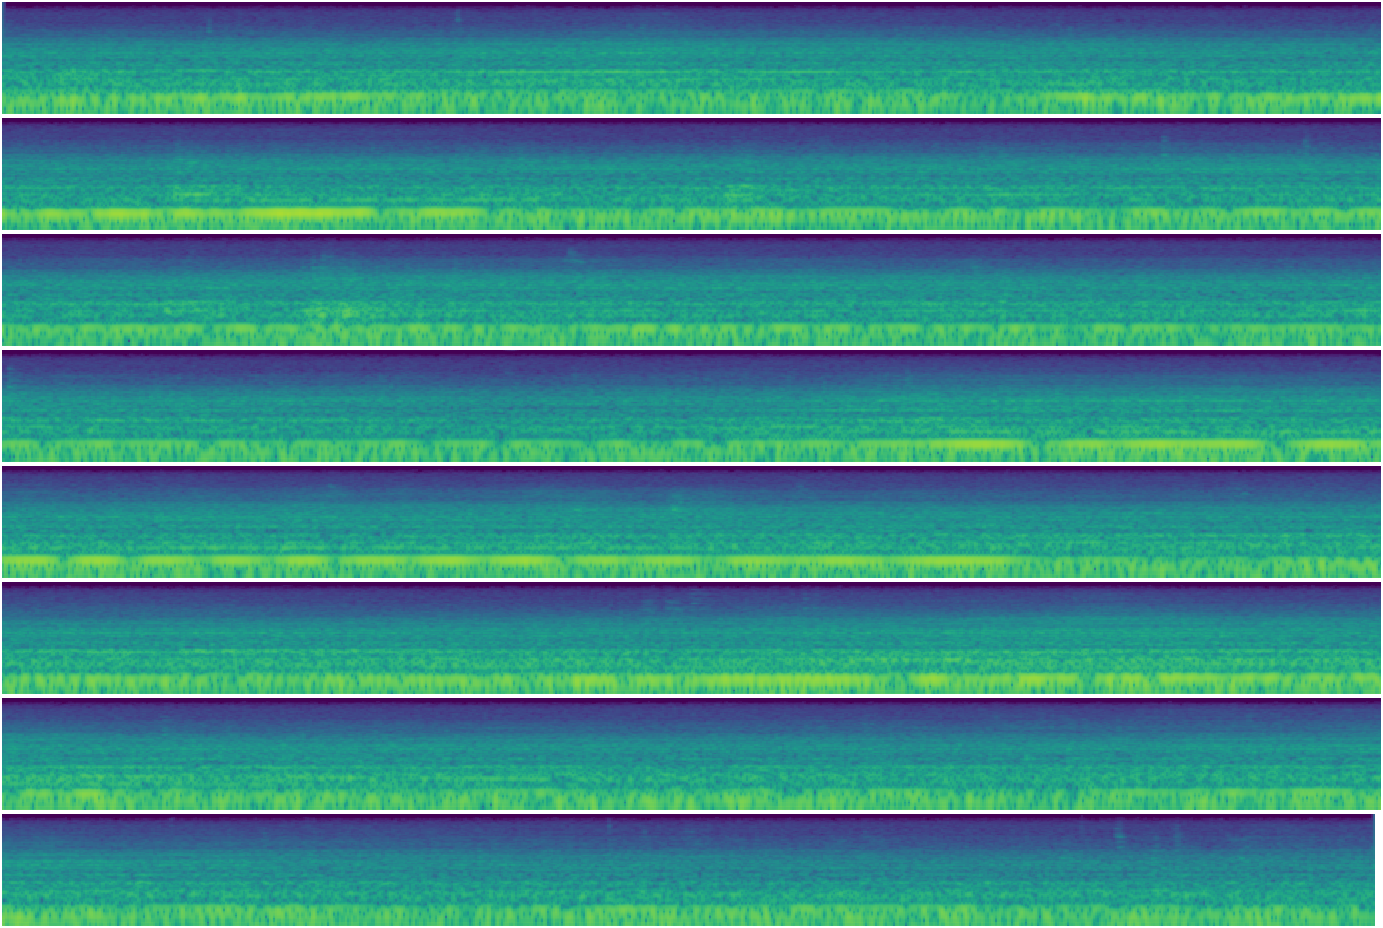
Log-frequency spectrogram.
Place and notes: Maribor, Slovenia - one square meter: electrical box
atop the concrete wall sits one ruined electrical box, with various holes in the side in which a small microphone can be placed. all recordings on this spot were made within a few square meters' radius.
